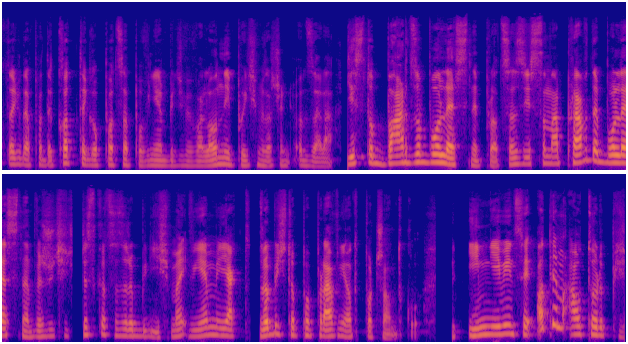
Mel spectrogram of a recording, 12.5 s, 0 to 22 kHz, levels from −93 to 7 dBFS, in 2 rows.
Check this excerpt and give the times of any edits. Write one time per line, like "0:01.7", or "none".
0:03.4
0:08.1
0:08.7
